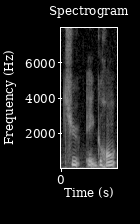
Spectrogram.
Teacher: Again, D and S are silent. They're still written, but they're silent.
